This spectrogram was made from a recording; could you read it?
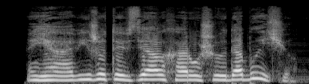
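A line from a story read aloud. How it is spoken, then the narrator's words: Sudden nearby female exclamation. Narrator (Russian): вдруг воскликнул поблизости женский голос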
